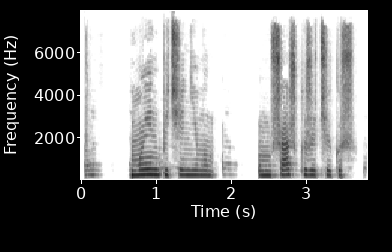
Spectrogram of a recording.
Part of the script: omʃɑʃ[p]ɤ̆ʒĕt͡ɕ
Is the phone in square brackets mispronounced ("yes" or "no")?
yes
